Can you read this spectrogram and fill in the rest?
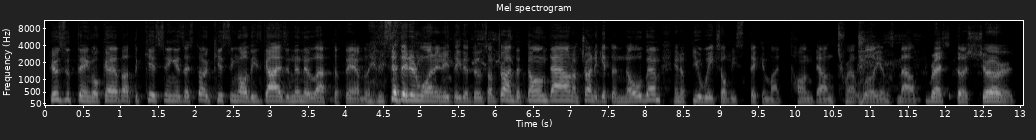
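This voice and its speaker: A loud, brash Italian-American mobster type, crude and boisterous, as a man puts him on in a jokey podcast bit. The voice sits high and sharp, pressing every line with bright, forceful energy. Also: fairly quick, hardly any pauses, natural voice. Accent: put-on Italian-American. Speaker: podcast co-host.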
